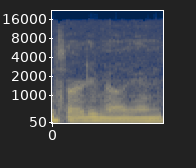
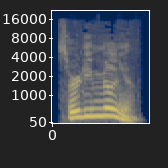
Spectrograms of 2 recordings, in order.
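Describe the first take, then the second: First: Thirty million trailing off low and soft; fading. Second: Thirty million said high and hard, falling on million; emphatic. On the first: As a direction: let thirty million die away, stress on thirty. Repeating the number, fading away. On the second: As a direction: punch out Thirty million, pitch up on million. Stressing the huge number. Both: Real, not acted.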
